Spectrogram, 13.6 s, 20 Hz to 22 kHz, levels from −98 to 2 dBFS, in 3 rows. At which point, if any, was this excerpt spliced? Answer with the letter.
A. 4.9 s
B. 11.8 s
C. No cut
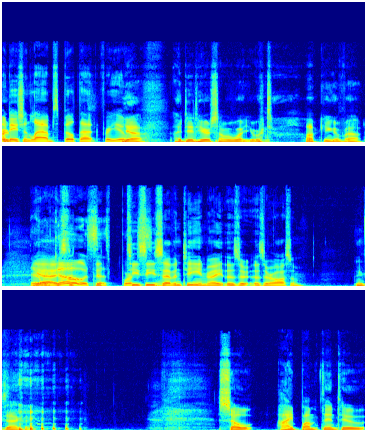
A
